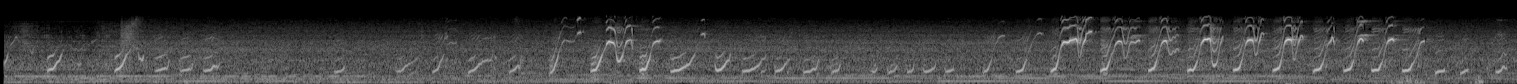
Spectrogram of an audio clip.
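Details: A baby guinea pig named Vitalis wheeks away, squealing in quick rising whistles that start soft and sparse, then grow louder and denser toward the end over a low steady hum.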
